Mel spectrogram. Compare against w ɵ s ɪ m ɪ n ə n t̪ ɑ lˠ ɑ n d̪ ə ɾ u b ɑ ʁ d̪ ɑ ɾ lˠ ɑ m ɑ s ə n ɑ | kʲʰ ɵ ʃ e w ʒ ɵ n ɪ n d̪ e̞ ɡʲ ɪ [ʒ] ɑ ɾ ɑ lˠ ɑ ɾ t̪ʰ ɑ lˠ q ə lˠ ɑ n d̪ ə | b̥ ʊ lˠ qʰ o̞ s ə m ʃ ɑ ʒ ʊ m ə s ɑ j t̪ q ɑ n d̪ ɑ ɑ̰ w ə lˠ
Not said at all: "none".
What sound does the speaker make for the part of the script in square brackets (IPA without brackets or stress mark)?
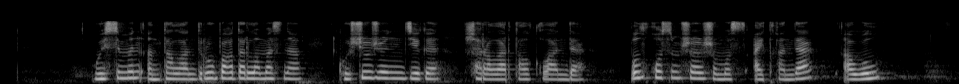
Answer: ʃ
